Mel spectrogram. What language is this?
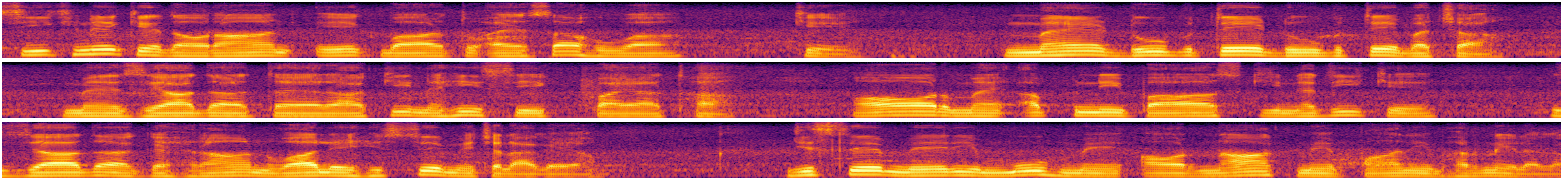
Urdu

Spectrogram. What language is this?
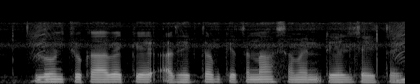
Magahi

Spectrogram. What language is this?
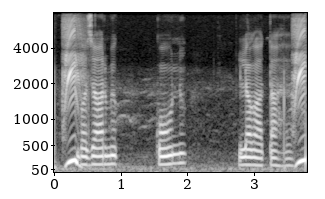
Magahi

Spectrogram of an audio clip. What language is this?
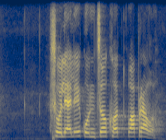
Marathi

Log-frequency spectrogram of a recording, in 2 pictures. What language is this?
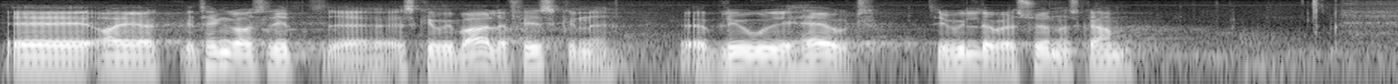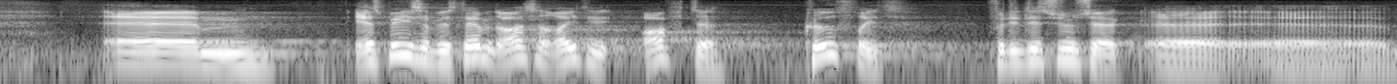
Danish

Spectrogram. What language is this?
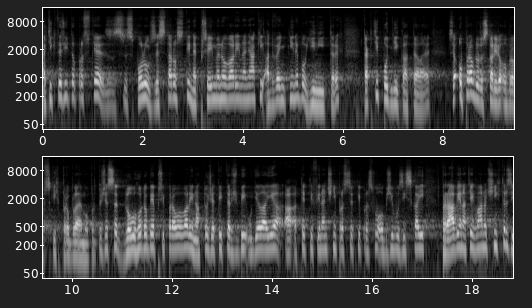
Czech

